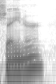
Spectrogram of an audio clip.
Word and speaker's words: Schoener: my personal instagram is a j-s-c-h-o-e-n-e-r yeah it's pronounced shayner again we'll put that in the show notes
